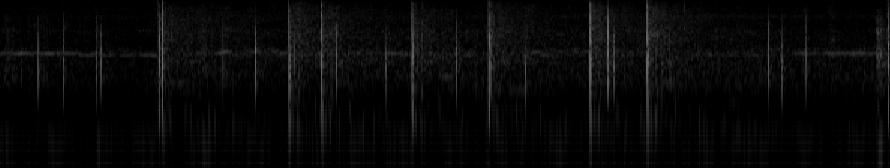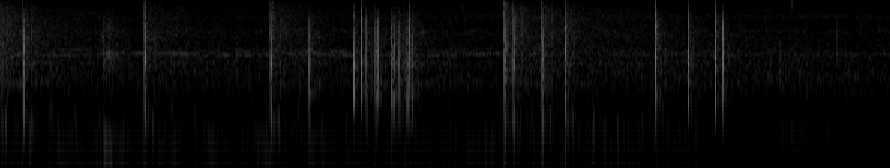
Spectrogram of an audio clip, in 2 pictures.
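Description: Aerial firework shells bursting in a rapid, irregular series of sharp bangs, with a quick crackling cluster of reports about eight and a half seconds in. The bangs thin out and grow fainter near the end.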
